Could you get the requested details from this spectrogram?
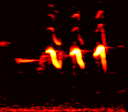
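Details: Common iora calling to females: a soft, thin drawn-out whistle leads into three loud, buzzy downward-sliding notes spaced about a quarter second apart, then silence.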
